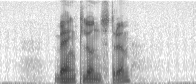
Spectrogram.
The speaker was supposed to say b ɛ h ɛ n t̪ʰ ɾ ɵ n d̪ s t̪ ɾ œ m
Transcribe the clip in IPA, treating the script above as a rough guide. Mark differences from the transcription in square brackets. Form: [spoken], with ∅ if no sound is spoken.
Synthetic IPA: b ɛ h ɛ [ŋ] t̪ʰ [l] ɵ n d̪ s t̪ ɾ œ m

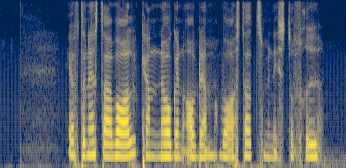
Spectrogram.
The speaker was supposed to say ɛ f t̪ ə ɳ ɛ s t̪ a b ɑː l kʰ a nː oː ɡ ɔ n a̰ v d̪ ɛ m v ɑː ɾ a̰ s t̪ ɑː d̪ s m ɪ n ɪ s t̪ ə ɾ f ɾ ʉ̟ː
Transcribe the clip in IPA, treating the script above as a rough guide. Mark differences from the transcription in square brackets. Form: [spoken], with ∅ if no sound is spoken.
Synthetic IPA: ɛ f t̪ ə ɳ ɛ s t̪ a [v] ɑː l kʰ a nː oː ɡ ɔ n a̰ v d̪ ɛ m v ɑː ɾ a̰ s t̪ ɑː [t̪] s m ɪ n ɪ s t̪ ə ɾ f ɾ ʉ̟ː

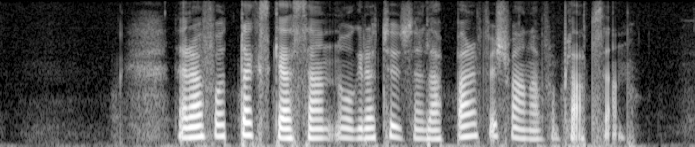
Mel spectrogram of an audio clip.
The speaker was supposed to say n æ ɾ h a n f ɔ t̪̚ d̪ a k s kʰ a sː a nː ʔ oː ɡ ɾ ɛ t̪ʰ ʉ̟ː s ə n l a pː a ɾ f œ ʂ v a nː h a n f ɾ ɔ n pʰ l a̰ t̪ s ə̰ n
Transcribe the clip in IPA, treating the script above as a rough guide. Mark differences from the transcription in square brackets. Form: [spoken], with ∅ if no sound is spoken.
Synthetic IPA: n æ ɾ h a n f ɔ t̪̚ d̪ a k s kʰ a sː a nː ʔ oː ɡ ɾ [a] t̪ʰ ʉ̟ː s ə n l a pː a ɾ f œ ʂ v a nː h a n f ɾ ɔ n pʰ l a̰ t̪ s ə̰ n

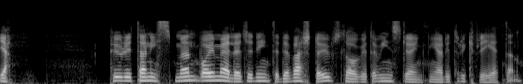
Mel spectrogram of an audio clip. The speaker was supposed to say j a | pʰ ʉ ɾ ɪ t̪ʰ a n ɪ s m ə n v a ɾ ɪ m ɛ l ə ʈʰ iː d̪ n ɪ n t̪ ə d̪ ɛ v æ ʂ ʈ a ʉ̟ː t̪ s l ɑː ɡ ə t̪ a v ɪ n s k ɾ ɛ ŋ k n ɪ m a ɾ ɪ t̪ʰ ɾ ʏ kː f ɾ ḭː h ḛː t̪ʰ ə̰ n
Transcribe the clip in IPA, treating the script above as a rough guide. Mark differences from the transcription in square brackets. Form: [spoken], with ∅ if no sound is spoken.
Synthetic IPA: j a | pʰ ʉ ɾ ɪ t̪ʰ a n ɪ s m ə n v a ɾ ɪ m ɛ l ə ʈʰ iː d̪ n ɪ n t̪ ə d̪ ɛ v æ ʂ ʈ a ʉ̟ː t̪ s l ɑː ɡ ə t̪ a v ɪ n s k ɾ ɛ ŋ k n ɪ [ŋ] a ɾ ɪ t̪ʰ ɾ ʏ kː f ɾ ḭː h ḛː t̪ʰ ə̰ n

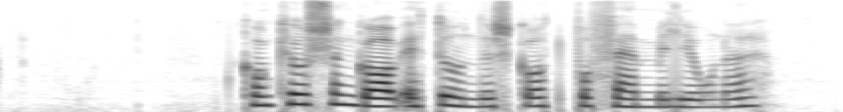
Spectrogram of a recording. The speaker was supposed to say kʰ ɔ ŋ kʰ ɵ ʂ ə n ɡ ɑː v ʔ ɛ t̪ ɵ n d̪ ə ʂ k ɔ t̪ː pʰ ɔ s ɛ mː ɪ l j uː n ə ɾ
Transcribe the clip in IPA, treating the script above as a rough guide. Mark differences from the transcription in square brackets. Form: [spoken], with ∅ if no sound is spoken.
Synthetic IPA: kʰ ɔ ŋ kʰ ɵ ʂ ə n ɡ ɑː v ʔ ɛ t̪ ɵ n d̪ ə ʂ k ɔ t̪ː pʰ ɔ [f] ɛ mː ɪ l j uː n ə ɾ

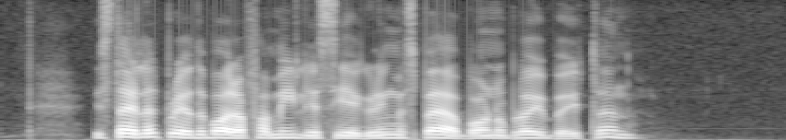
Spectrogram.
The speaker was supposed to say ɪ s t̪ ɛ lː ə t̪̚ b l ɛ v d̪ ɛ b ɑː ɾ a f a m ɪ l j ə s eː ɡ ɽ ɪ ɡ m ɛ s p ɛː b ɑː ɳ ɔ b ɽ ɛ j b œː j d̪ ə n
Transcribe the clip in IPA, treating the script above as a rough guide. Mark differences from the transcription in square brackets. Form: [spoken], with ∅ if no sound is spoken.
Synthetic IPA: ɪ s t̪ ɛ lː ə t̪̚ b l ɛ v d̪ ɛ b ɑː ɾ a f a m ɪ l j ə s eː ɡ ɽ ɪ [ŋ] m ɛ s p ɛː b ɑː ɳ ɔ b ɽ [œ] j b [œ] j [t̪] ə n

